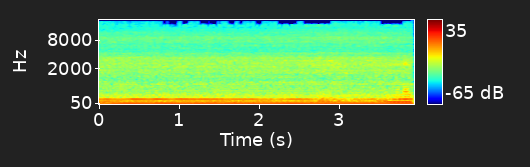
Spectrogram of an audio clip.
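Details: 2013 Ford C-Max Energi in EV Later mode with the driver door open: a steady low humming/whine holds for several seconds as the petrol engine starts when the gas pedal is pressed. The owner believes it is a loud fuel pump; the car later ran 40k+ miles flawlessly.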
